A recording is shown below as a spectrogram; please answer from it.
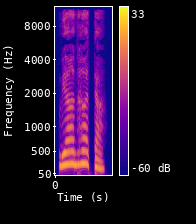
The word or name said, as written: ವ್ಯಕ್ತ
